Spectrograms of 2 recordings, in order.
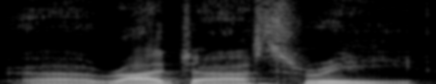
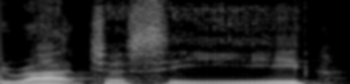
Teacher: Anything that is SRI as Sri is actually pronounced in Thai as Si. You don't pronounce the R, so it would be Rajasi, not Raja Sri.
